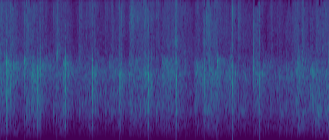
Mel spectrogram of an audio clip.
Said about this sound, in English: So I just want to be able to give a quick round of applause to everyone at the Commonwealth Club that puts on programming, that survived a pandemic, and that brought you guys here today.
